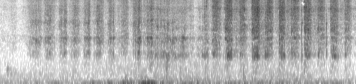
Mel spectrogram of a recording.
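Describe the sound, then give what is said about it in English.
A toothbrush scrubs dirt and rust off artifacts in a lab, worked by a team of students, in brisk, quick, rhythmic back-and-forth strokes, fairly loud, with no voices. “A team of students in the lab scrubs dirt and rust off of artifacts with a toothbrush.”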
